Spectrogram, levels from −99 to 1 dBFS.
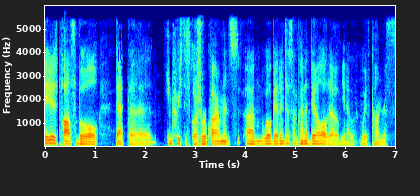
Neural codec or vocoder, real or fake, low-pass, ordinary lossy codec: codec, 24 kHz, 1.5 kbps, HILCodec; fake; 5.4 kHz; AAC, 32 kbps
